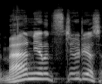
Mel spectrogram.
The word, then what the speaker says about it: Monument Studios: And Monument Sound, Monument Studios, not Monuments, Monument Studios, I will say it right one of these days.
